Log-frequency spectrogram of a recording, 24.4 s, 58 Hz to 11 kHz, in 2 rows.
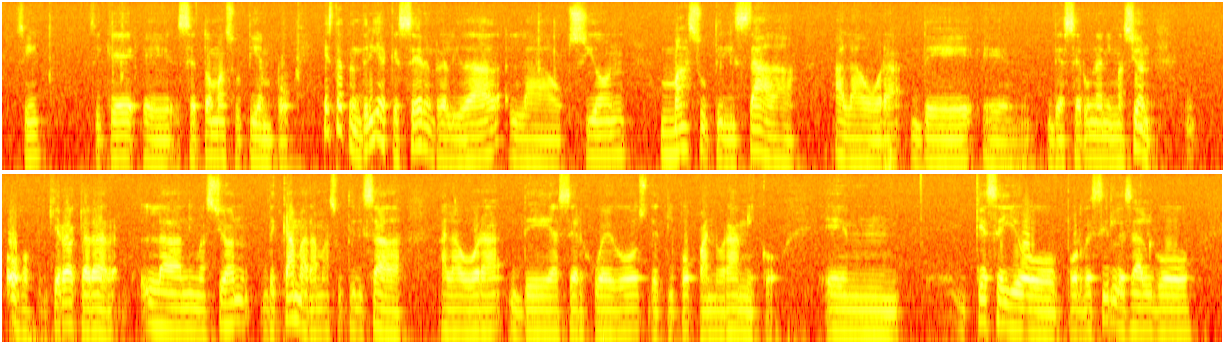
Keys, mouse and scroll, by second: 0.6 Up, 1.3 Down, 3.1 Up, 5.5 Escape.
